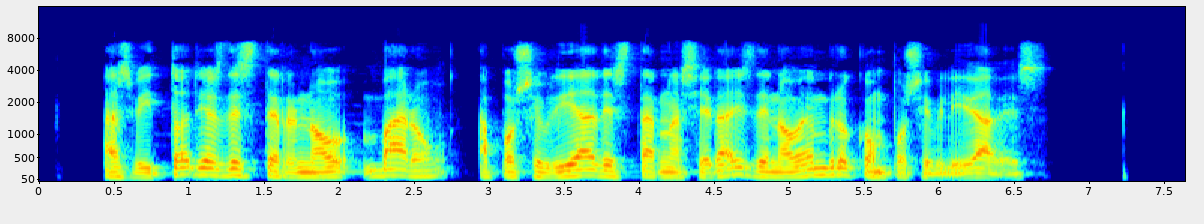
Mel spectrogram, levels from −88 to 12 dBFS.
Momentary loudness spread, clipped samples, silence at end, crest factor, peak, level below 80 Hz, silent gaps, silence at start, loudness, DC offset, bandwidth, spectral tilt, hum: 8 LU; under 0.1%; 1 s; 18 dB; 0 dBFS; -50 dBFS; none; 0.45 s; -17 LUFS; under 0.1%; 7.8 kHz; -5.5 dB/octave; none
